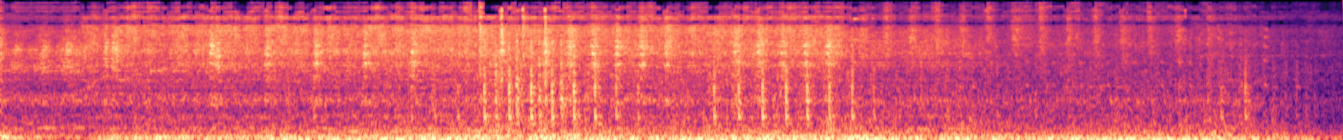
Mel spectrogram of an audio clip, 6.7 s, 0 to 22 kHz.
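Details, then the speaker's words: 1988 Ford F150 XLT Lariat 2WD: starter turns, the engine catches and runs a few seconds, then dies because the faulty ignition switch in the steering column cuts the fuel pump when the key is released. "See, it's right when it starts to die is when the ignition is shutting off the fuel pump."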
